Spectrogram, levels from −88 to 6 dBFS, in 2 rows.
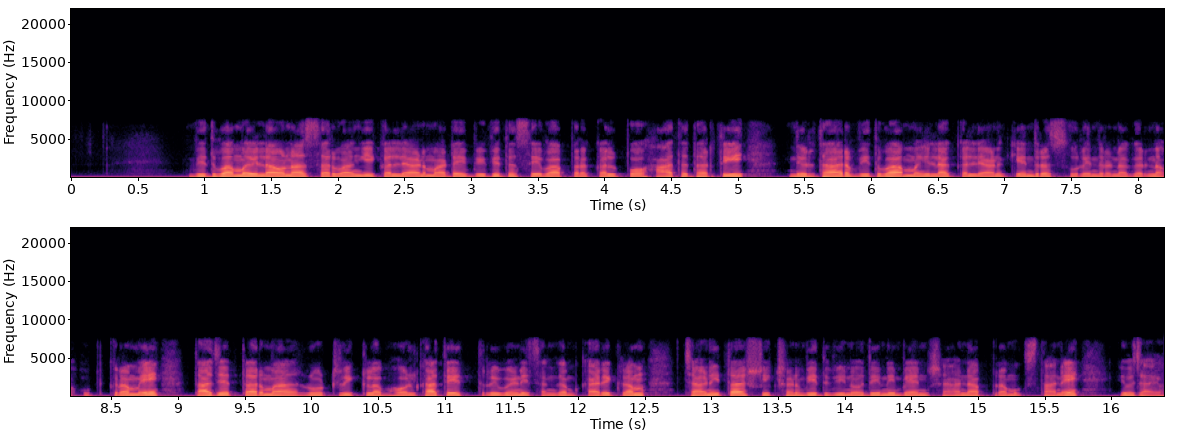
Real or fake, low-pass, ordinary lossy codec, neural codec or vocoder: fake; none; none; codec, 16 kHz, 8 kbps, FunCodec, trained on Chinese and English, 25 frames a second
